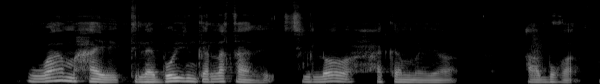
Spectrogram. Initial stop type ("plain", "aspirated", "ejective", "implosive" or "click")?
aspirated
